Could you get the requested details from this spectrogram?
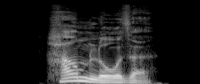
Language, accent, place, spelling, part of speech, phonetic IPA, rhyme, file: German, Germany, Berlin, harmlose, adjective, [ˈhaʁmloːzə], -aʁmloːzə, De-harmlose.ogg
- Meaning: inflection of harmlos: 1. strong/mixed nominative/accusative feminine singular 2. strong nominative/accusative plural 3. weak nominative all-gender singular 4. weak accusative feminine/neuter singular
